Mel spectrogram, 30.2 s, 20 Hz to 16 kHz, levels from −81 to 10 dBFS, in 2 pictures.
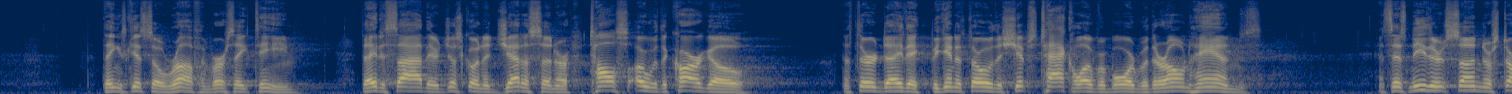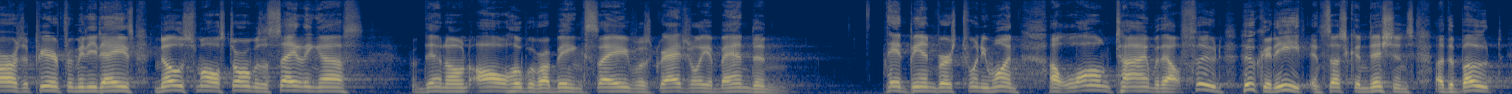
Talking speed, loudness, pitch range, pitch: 160 wpm, -20 LUFS, 135-165 Hz, 155 Hz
